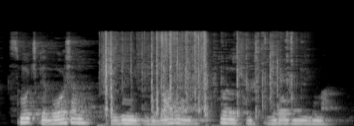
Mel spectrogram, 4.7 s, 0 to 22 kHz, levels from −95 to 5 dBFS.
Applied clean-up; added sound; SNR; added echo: classical method WPE with log-MMSE.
